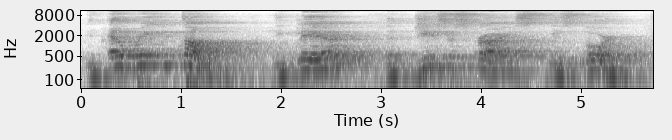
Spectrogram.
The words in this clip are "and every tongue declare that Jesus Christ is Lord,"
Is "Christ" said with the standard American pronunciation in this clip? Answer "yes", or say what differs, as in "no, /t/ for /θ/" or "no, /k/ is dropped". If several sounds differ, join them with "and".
yes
